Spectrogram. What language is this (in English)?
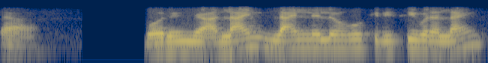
Maithili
